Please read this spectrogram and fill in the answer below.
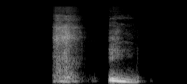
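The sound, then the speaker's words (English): Two loud sniffles in quick succession, each a short, breathy rush of air through the nose, with silence before and after. “sorry for the sniffle”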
